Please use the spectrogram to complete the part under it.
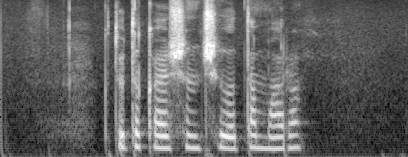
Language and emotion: Russian, neutral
